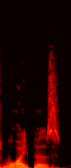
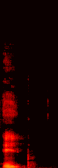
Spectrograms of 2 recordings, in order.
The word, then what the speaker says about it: Ypres: which is spelt Y-P-R-E-S. The British soldiers refer to it as wipers. – Yeah. – It's a fucking bastard of a word to say. – I think it's just pronounced Ypres.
